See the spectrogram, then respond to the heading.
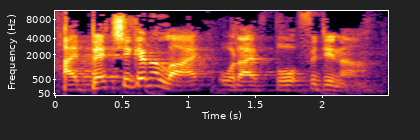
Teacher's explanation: the T in what becomes a flat T sound which sounds like a d as it is surrounded by two vowels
